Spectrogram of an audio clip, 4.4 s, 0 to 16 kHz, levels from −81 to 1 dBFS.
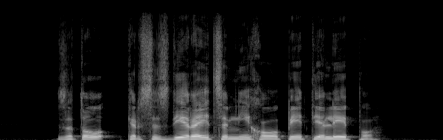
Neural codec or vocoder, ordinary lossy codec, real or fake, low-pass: none; none; real; 14.4 kHz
